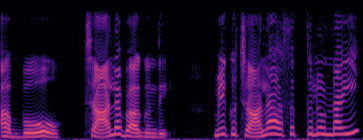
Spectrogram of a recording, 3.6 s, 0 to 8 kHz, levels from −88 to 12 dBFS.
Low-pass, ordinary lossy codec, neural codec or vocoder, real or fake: 7.2 kHz; none; none; real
